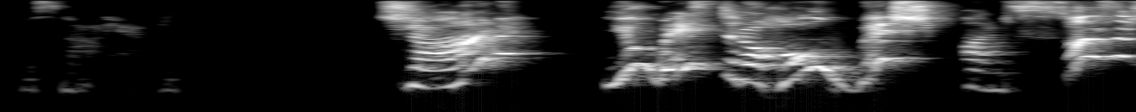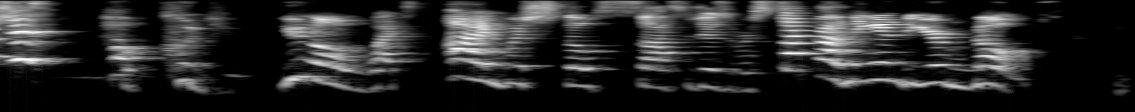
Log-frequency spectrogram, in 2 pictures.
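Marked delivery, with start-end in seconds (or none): 1.9-11.0 annoyed wife. Acted. Angry wife scolds.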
